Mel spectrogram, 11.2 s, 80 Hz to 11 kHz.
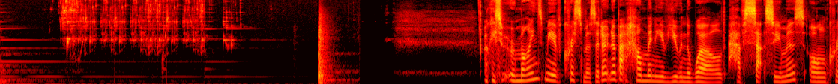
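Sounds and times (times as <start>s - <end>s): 
wine pouring into a glass: 0.7s - 3.6s
glass clink: 0.7s - 3.7s
speech: 6.5s - 11.1s.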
